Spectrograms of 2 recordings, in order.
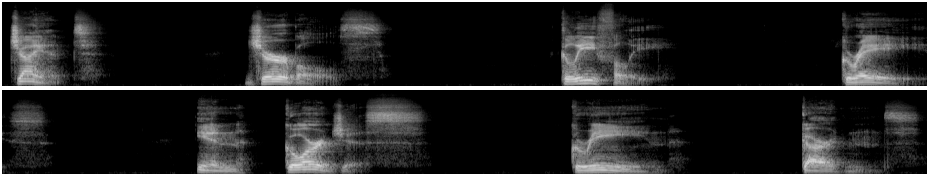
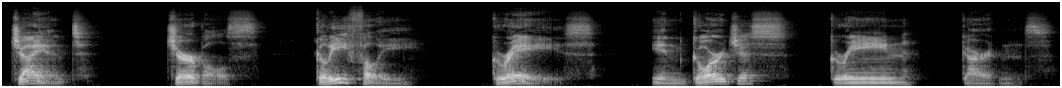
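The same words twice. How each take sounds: First: It is said slowly, word by word. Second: It is said at a moderately faster pace. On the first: "Repeat after me" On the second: "this time I'm going to say it a little bit faster"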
